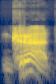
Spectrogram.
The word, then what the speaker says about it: Grad: the ukrainian way but most in the business pronounce it as grad russian style crazy to think i'd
